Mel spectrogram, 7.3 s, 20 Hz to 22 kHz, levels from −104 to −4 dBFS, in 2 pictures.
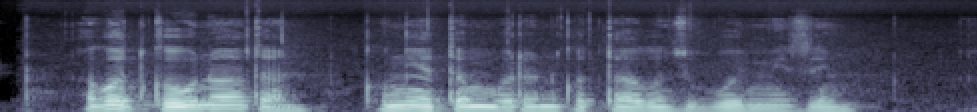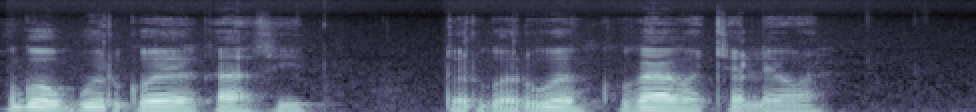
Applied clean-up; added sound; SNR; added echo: none; none; none; none.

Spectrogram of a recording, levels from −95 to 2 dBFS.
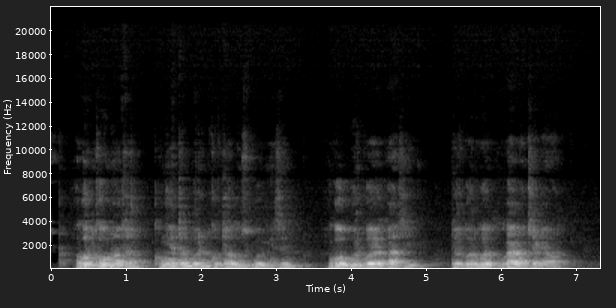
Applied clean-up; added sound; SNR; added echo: none; none; none; reverberation time 0.6 s.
